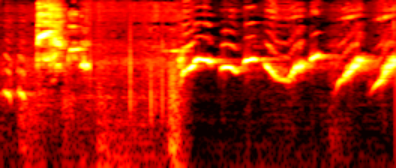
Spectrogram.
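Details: Murai batu, the white-rumped shama, used as a lure song. After a noisy start come sweet wavering whistled phrases and quick rising slurs, loud and clear.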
